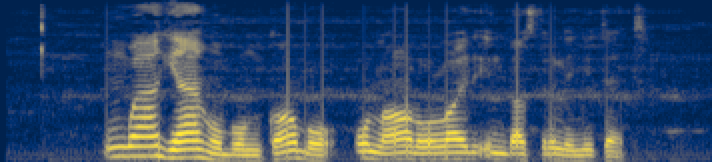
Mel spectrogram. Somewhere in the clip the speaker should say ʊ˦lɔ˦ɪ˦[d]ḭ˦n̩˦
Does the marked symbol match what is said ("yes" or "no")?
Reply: yes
